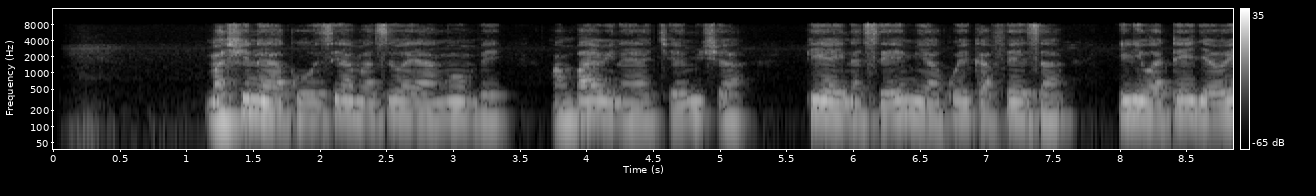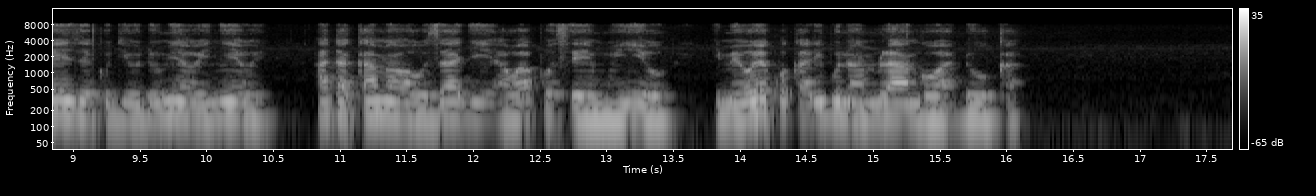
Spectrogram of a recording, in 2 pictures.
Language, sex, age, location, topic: Swahili, male, 36-49, Dar es Salaam, finance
